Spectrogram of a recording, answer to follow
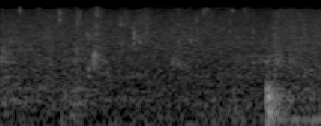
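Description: Faint soft sounds of a silicone spatula spreading thick cheese sauce over sliced turnips in a ceramic casserole dish, over quiet room tone, with a short thump near the end.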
